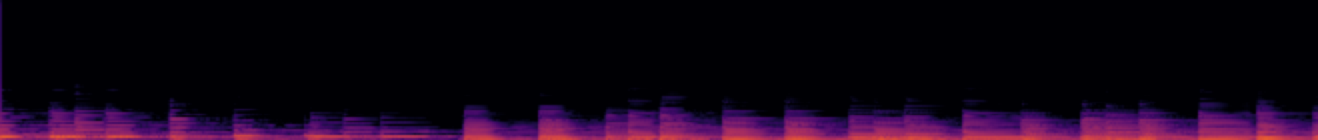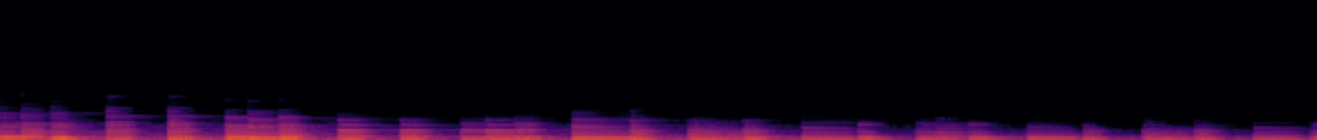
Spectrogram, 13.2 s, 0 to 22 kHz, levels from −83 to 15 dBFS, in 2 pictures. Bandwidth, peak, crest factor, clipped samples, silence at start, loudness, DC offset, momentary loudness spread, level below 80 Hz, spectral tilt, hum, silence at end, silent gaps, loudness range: 6.6 kHz; -14 dBFS; 18 dB; under 0.1%; 0 s; -33 LUFS; under 0.1%; 9 LU; -62 dBFS; -9 dB/octave; none; 0 s; none; 4 LU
